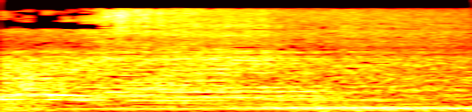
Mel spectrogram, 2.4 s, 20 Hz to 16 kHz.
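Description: Engine of an early Porsche 911 with a 2.7 litre engine, circa 1968, a steady, fairly loud mid-pitched drone that holds even for the whole moment.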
